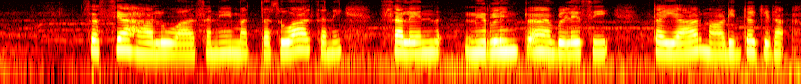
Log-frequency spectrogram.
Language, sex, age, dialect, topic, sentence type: Kannada, male, 18-24, Northeastern, agriculture, statement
